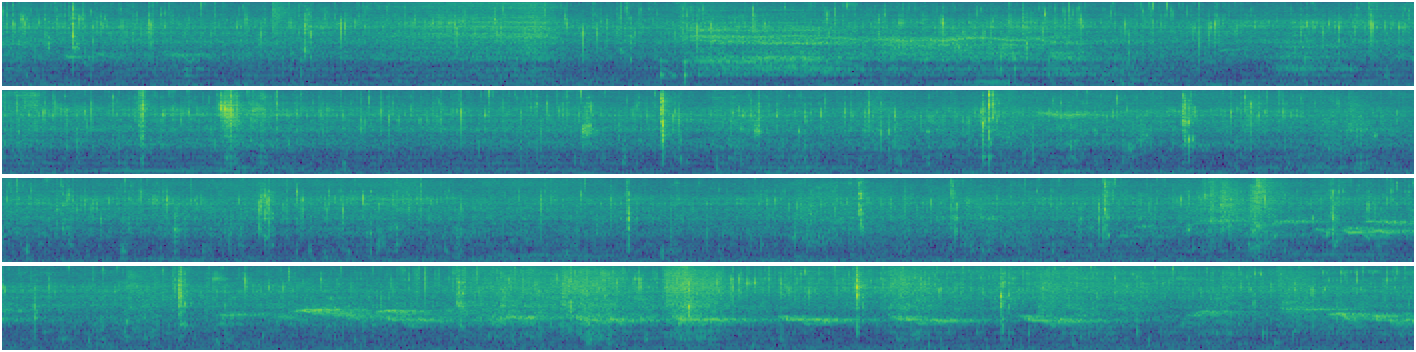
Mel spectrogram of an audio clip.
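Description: Close-up eating sounds: wet chewing and sharp mouth clicks from eating grilled pig intestine, over a steady outdoor hiss. Near the end an animal calls in short repeated high notes.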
